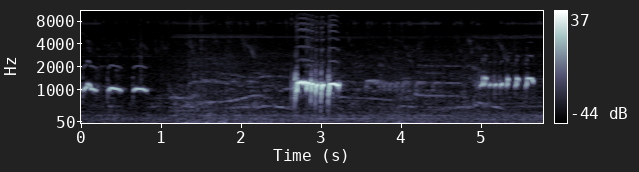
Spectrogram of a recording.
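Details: Local zebra dove with a big voice, singing as a lure for other doves: a few soft separate coos, then one loud stuttering cooing phrase, and a softer rapid trill of short notes at the end.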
